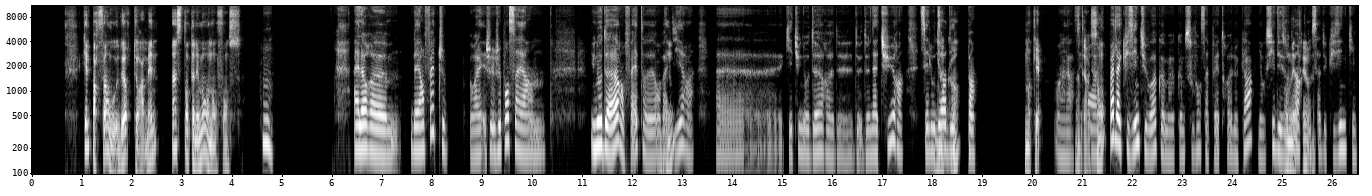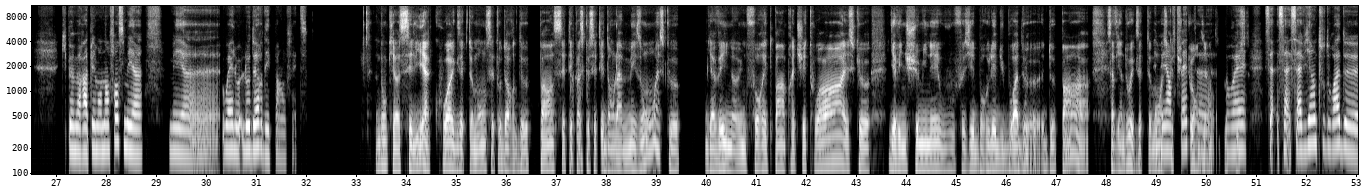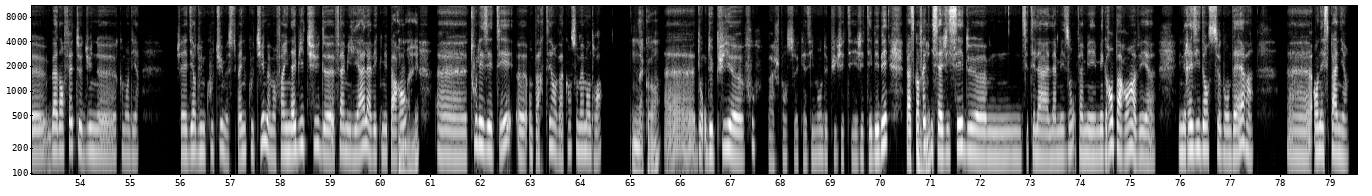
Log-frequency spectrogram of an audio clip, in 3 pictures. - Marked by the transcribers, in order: chuckle; chuckle; blowing
- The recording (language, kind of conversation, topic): French, podcast, Quel parfum ou quelle odeur te ramène instantanément en enfance ?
